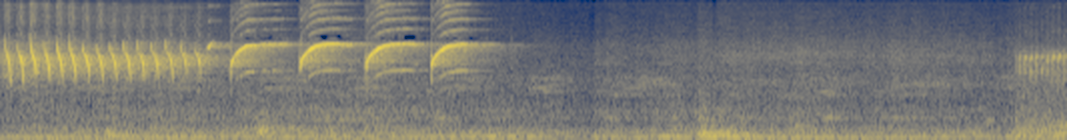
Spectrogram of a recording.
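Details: Canary training song: a fast buzzy trill, then four loud looping whistled phrases, followed by near silence and a brief trill at the end.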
